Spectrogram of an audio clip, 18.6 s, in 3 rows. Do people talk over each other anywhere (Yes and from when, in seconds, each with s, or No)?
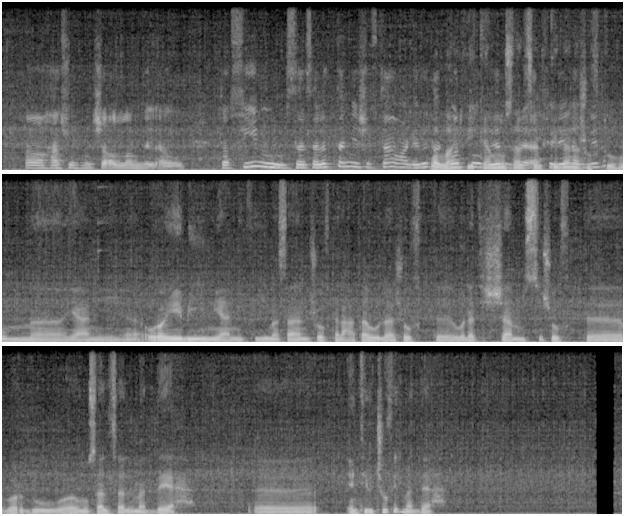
Yes, from 4.3 s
